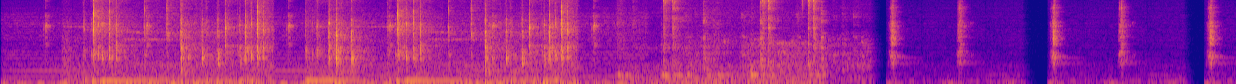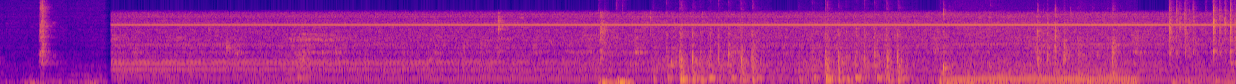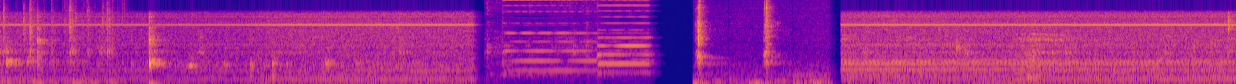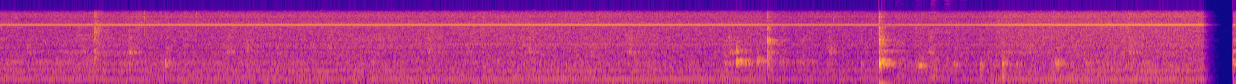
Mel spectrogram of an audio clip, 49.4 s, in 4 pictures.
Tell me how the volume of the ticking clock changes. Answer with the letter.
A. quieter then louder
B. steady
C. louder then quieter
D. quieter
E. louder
E.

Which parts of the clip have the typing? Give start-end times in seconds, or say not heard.
0.6-8.2, 18.3-26.0.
